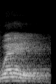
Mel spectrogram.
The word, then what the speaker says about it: は: You have your native language, so you have your own way in your own native language, right? So we say this ha, we pronounce wa naturally, but you need to know that, okay?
